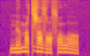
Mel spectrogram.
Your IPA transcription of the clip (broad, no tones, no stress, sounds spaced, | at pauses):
n ə m ɨ tˤ ʑ e zˤ ɤ sˤ o w ɔ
